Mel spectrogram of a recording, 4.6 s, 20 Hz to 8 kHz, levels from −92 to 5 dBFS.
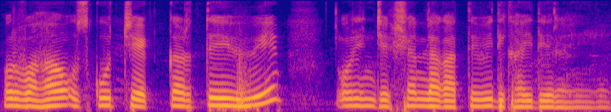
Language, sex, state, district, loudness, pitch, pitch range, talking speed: Hindi, female, Bihar, East Champaran, -16 LUFS, 180 Hz, 165-190 Hz, 180 wpm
